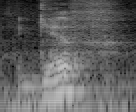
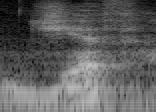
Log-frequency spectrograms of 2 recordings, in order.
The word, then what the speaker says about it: GIF: The guy that created the graphic interchange format says it's actually GIF, but the thing is, he's like I'll always pronounce it as GIF. But either pronunciation is acceptable.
